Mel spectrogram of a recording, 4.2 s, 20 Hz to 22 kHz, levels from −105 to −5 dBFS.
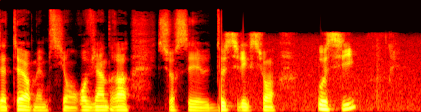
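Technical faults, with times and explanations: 0.97–1.23 s, DAB burbling: a bubbling, squelchy chirp runs under the speech, as bit errors at a small fraction of a percent slip past error correction and corrupt samples and scale factors, making single sub-bands jump in level frame by frame.
2.19 s to the end, input switched to a poorer device: after a 20 ms gap the speech turns duller, with nothing above 6.4 kHz and new background noise about 30 dB down at a similar level, likely from a mid-recording change to a narrower-band microphone or headset.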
